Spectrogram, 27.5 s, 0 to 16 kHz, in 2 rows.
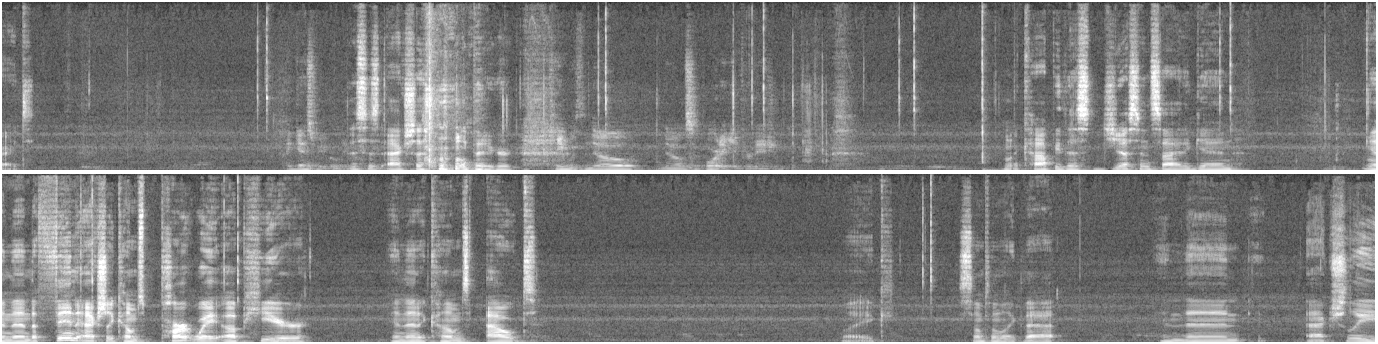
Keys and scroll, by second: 1.5 Up, 8.2 m, 12.9 l.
